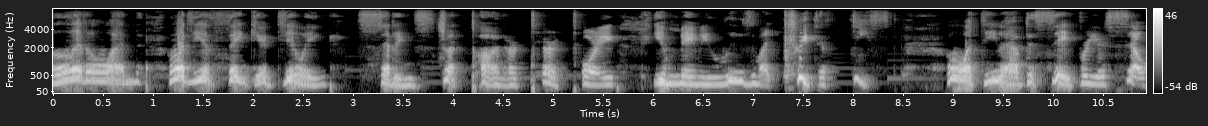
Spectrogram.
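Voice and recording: Faint music plays behind a woman doing a put-on character voice at a fairly high pitch and a fairly slow pace.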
